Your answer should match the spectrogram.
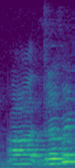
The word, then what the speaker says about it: द्रविड़: द्रविड़ है, द्राविड़ हम गाते हैं। द्रविड़ मतलब जो साउथ इंडियंस होते हैं उन्हें द्रविड़ कहते हैं, द्राविड़ नहीं है।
